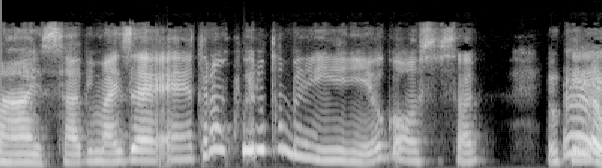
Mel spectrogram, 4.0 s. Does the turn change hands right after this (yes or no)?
yes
